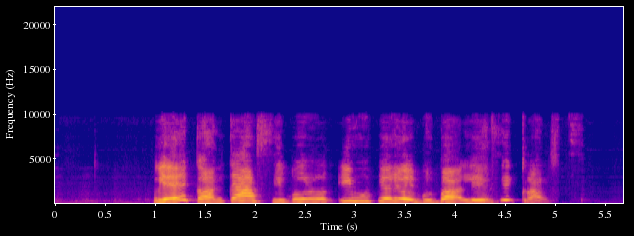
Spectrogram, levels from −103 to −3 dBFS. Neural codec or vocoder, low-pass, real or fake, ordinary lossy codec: codec, 24 kHz, 1.5 kbps, HILCodec; 9.9 kHz; fake; none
